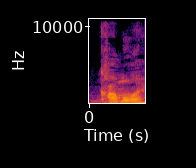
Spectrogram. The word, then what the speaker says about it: Kamala: progressives is absolutely insane it's a six-letter name pronounce it correctly kamla Harris like you guys sit here and wonder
